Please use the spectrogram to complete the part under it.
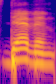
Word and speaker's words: Devon: Sorry, is it Devon or is it Devon? – It's Devon, but it's spelled Devon, you know? – Okay, D-E-V-O-N.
